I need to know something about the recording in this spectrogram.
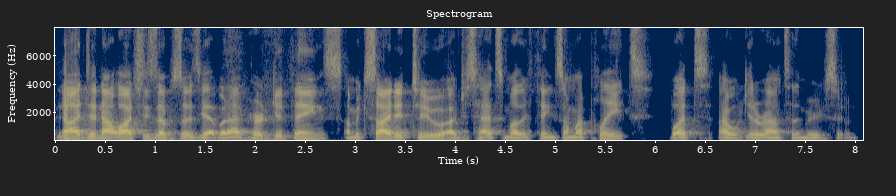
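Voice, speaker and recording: A man takes part in a casual roundtable chat. His voice is clean and resonant at an ordinary male pitch, and he delivers his remarks in a dry, joking way. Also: fairly quick, hardly any pauses, fairly bright tone, clear, resonant tone. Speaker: roundtable panelist.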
